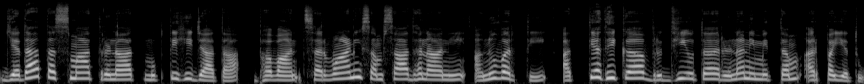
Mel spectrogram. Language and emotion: Sanskrit, neutral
